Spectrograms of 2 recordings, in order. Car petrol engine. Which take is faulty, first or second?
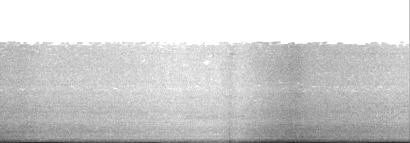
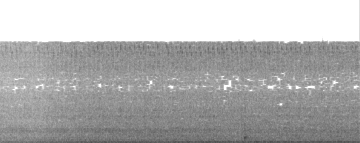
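second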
